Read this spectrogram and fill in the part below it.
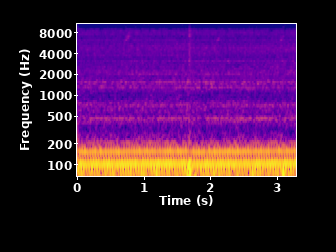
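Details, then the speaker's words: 1991 Ford Bronco during restoration: after restart the idle sits steady but high, around a thousand rpm, even pulses; owner dislikes it and wants it lower, cause unconfirmed. "let's see if it'll come down idle will come down on it own not too bad I like it well idling right out about a th I don't really care for that too much"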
